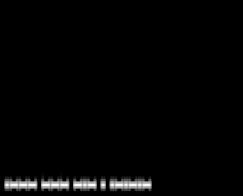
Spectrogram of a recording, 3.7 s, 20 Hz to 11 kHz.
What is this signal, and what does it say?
Morse code, heard as a keyed tone, about 34 wpm, 700 Hz. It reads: JOKE.
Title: Pangram Challenge v2 - 35wpm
